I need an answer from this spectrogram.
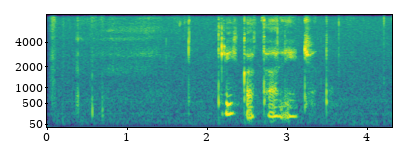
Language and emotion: Russian, sad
